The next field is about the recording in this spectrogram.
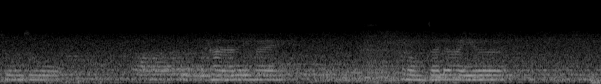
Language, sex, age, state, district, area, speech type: Bodo, female, 18-30, Assam, Chirang, urban, spontaneous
